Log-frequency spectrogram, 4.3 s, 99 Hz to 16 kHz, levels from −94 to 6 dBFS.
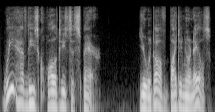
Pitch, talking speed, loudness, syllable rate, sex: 125 Hz, 165 wpm, -17 LUFS, 5.0 syllables/s, male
